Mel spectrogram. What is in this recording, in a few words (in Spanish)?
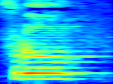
"fru", Silabas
